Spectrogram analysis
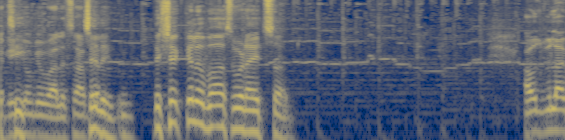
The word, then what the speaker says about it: تشکل: तशक्कल I would pronounce, तशक्कल जरा rightly pronounce करें ताकि ठीक हो जाए। सर तशक्कल Abbas Waraich. Is इट तशक्कल ही ना? यस यस इट इज।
